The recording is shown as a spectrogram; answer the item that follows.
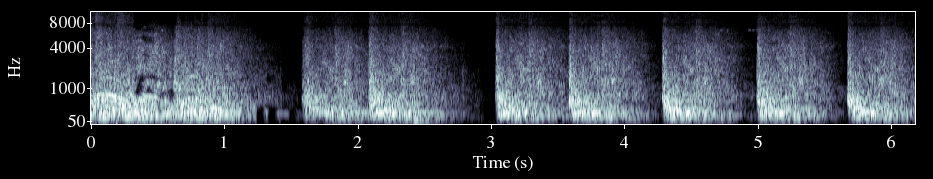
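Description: Gunshot sound effect: many loud, sharp blasts in rapid succession, each hitting hard and decaying briefly before the next, forming a heavy, rhythmic volley of gunfire.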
